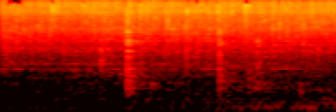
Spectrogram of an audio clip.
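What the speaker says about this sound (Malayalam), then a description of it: "ഇനി നമ്മൾ ഫ്രൈ ചെയ്ത ആ എണ്ണയിലേക്ക് തന്നെ നമ്മുടെ സവാള അരിഞ്ഞതും ചെറുതായി അരിഞ്ഞതും വെളുത്തുള്ളിയും പച്ചമുളകും എല്ലാം ഇട്ട് നമുക്കൊന്ന് വഴറ്റിയെടുക്കാം." Chopped onion, garlic and green chilli sauté in oil left from frying fish, a soft steady sizzle broken by a few scraping stirs, close and faint.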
